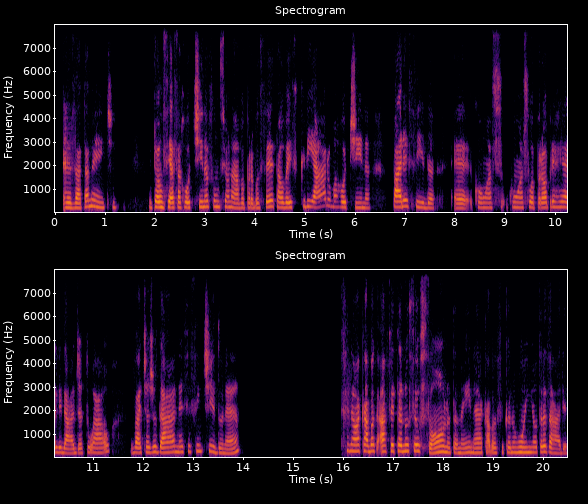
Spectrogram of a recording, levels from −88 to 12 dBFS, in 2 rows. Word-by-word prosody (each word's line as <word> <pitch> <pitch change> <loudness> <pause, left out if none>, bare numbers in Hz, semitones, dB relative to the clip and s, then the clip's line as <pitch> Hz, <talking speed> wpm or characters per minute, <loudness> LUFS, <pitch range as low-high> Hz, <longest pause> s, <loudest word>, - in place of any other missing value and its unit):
Exatamente. 210 +2 0 0.6
Então, 225 +2 +5
se 235 +3 +1
essa 210 +1 +5
rotina 230 +2 0
funcionava 230 -5 -3
pra 195 -1 -3
você, 230 +6 +1
talvez 215 -2 +1
criar 250 +2 -1
uma 240 -3 -7
rotina 210 -3 -2 0.4
parecida, 230 -5 +3 0.4
eh, 190 -1 -1
com 210 -1 -5
a 205 0 -5
su - - -14
com 225 -1 -5
a 210 - -4
sua 220 0 -2
própria 215 +3 -1
realidade 210 -5 -1
atual, 205 +4 -3 0.4
vai 205 0 +1
te 225 - -5
ajudar 220 0 +2
nesse 235 +1 -5
sentido, 255 -6 -4
né? 180 +5 -2 2.1
Se 290 - -8
não 275 -1 +2
acaba 270 0 +4
afetando 260 +1 +4
o 270 - +1
seu 275 +1 +3
sono 220 +1 +2
também, 200 +2 -4
né, 200 -1 -2
acaba 205 0 -2
ficando 215 0 -4
ruim 220 0 +1
em 220 - -4
outras 235 +2 +1
áreas. 180 - -2
220 Hz, 130 wpm, -23 LUFS, 205-240 Hz, 2.1 s, Então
